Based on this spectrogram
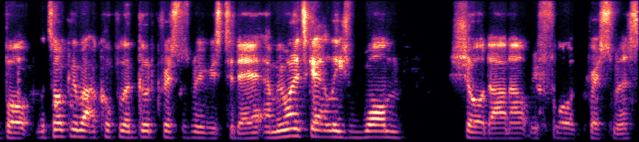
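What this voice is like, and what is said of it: Slightly croaky, rough voice. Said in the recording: “My my throat was like sand ... My throat's still a bit croaky, so I apologise if my voice sounds dodgy.”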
